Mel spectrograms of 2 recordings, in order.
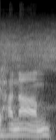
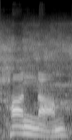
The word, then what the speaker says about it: Hannam: You know, you guys been telling me I'm saying it wrong. I like to say Hanam. I think it's Hannam. I have to get that right. I have to get that down because Hanam is a different neighborhood somewhere else.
